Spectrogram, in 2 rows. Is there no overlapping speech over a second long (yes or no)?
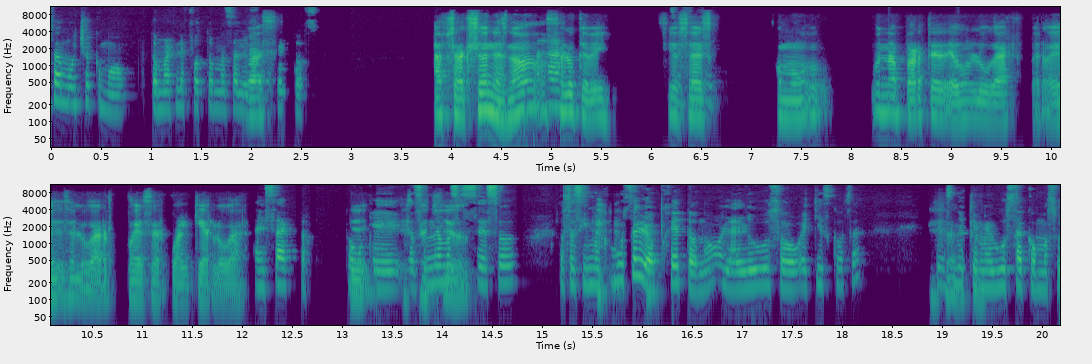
no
